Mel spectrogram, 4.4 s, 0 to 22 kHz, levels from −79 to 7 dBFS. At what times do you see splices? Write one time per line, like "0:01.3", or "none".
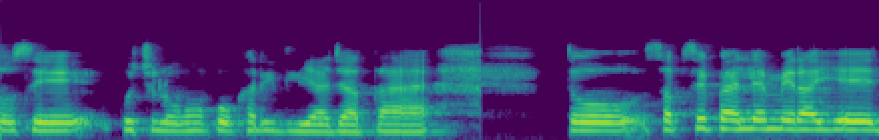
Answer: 0:02.3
